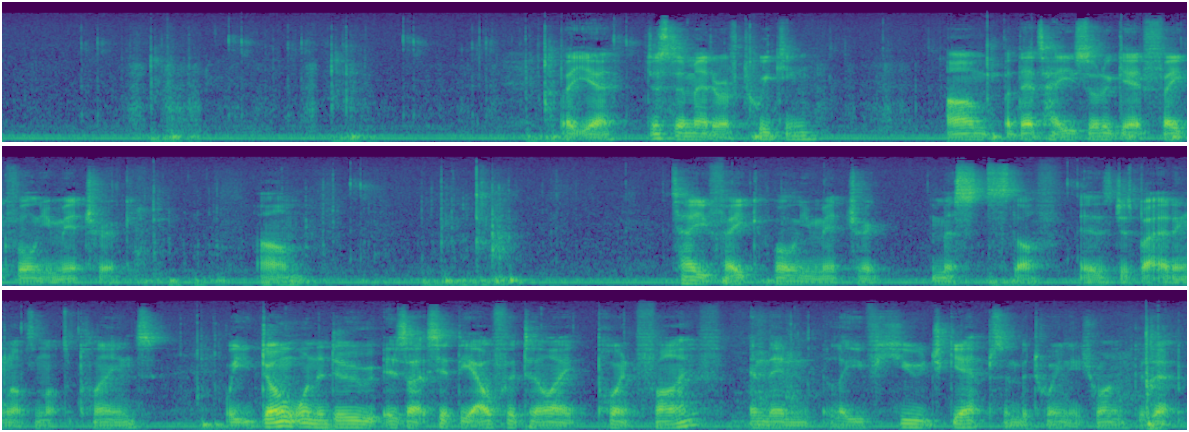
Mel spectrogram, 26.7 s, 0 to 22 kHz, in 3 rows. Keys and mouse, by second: 0.7 r, 2.1 r, 4.7 r, 4.8 middle click, 5.2 a, 9.9 shift+d, 11.6 r, 13.5 click, 15.8 r, 17.5 click, 18.8 a, 19.1 click, 23.0-25.0 middle drag, 25.3 middle click, 26.0 KP_0.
